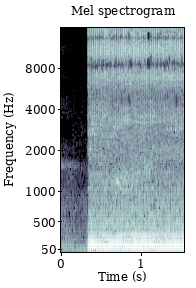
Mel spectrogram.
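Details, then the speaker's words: Ford Capri, exhaust manifold crack repair, with an old sleeve and the inner of a new sleeve joined: the engine holds a steady low drone with a faint ticking puff, a small exhaust leak at the sleeve joint, to be sealed with exhaust filler. "just a little leak here little leak right [Music] there"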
